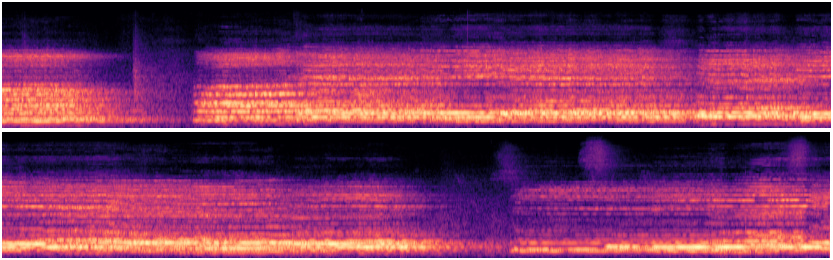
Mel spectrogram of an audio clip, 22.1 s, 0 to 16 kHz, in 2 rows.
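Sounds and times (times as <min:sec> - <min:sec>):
vocal group singing a cappella: 0:00.0 - 0:22.0.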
